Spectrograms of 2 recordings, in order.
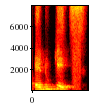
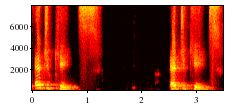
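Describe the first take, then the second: First: Educate said as ed-oo-kate with a plain d; wrong educate. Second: Educate said as ed-joo-kate; British educate. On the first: Retold or imitated. Teacher showing the mistake. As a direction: educate without the j. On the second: Shown as a demonstration. Teacher giving the right form. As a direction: educate with a j sound. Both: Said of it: "not educate".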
